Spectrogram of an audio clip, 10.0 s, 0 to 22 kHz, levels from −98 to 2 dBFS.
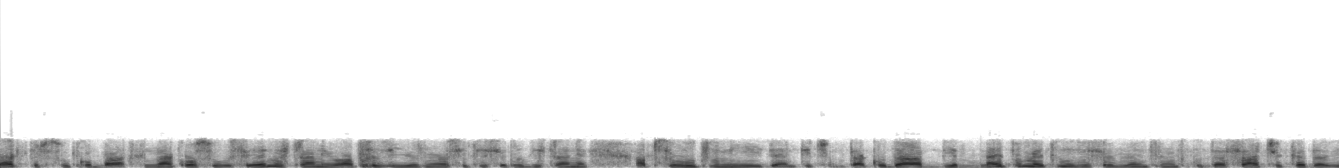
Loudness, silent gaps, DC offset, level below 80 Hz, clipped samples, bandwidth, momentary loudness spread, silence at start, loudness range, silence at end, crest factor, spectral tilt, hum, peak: -25 LUFS; none; under 0.1%; -74 dBFS; under 0.1%; 4 kHz; 9 LU; 0 s; 4 LU; 0 s; 16 dB; -3 dB/octave; none; -8 dBFS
